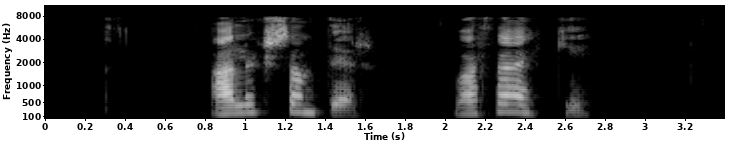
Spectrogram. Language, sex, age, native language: Icelandic, female, 60-69, Icelandic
